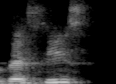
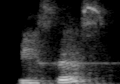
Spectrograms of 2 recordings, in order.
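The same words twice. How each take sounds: First: Decís drawn out, stressed on the final CÍS; slow, demonstrative decís with final stress; stress on last syllable. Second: Said in the usual way. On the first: Shown as a demonstration. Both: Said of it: "es diferente la inversión de las vocales".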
